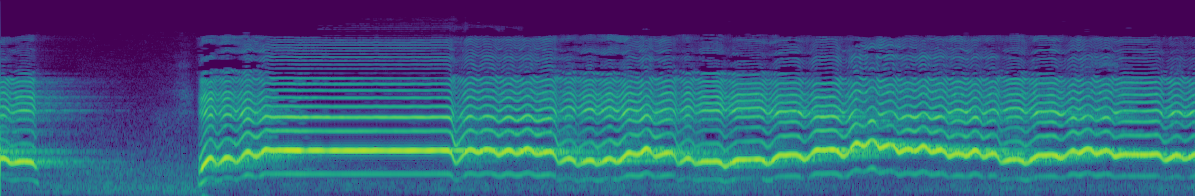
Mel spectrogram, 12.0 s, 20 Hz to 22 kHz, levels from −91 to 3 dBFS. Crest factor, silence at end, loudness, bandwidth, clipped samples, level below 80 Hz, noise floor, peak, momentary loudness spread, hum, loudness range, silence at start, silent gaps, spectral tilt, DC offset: 12 dB; 0 s; -13 LUFS; 10.5 kHz; under 0.1%; -64 dBFS; -46 dBFS; -2 dBFS; 4 LU; none; 2 LU; 0 s; none; -1 dB/octave; under 0.1%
